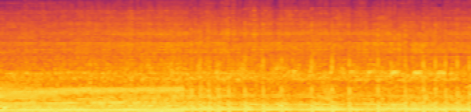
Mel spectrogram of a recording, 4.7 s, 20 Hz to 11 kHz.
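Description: A modified TVS XL 70cc moped engine runs steadily while being ridden on a highway, giving a loud, continuous buzzing drone that shifts pitch and becomes more throbbing partway through.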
